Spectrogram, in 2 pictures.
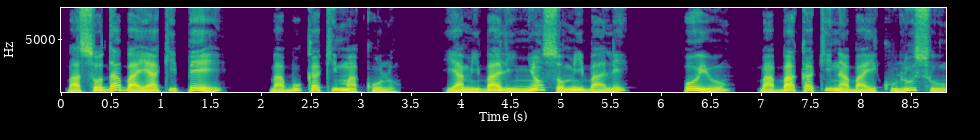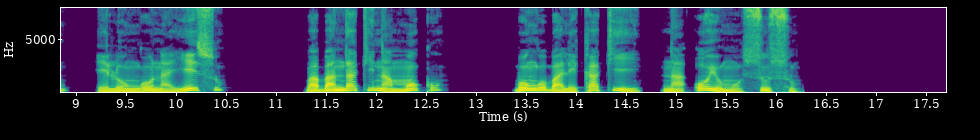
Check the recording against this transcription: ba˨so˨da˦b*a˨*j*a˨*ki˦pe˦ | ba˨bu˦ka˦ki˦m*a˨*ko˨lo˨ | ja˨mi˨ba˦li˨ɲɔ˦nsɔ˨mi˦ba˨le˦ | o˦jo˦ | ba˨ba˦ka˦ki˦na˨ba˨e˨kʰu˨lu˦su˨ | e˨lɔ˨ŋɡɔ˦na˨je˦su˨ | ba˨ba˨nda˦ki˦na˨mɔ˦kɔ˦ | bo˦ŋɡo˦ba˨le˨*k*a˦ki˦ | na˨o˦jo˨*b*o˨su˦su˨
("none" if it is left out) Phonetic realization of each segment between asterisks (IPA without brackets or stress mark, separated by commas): a˨, a˦, a˨, k, m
